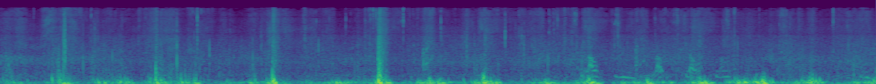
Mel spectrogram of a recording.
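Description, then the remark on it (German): A dog sniffs around at something it has spotted, short snuffling bursts coming in quick irregular runs, mixed with footsteps and rustling movement over a low outdoor rumble. “Der Hund sieht wieder mal was und schnuppert da rum.”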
